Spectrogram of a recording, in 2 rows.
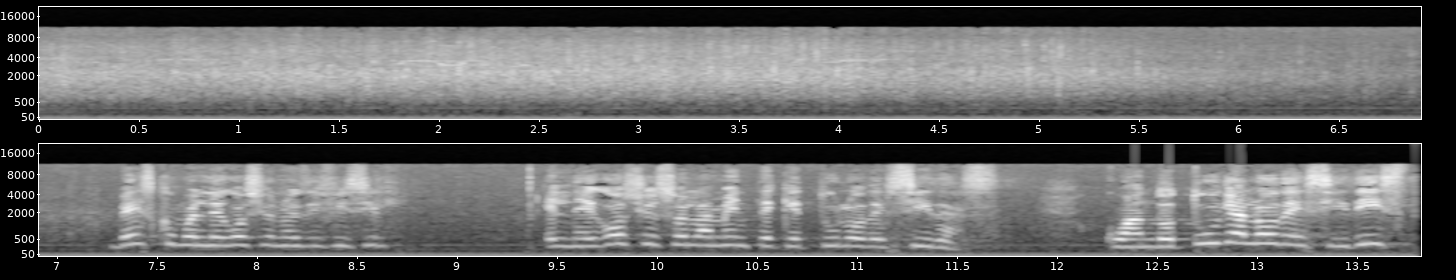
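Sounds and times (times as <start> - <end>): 
audience applause: 0.0 - 7.3
speech: 7.4 - 8.9, 9.5 - 13.8.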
